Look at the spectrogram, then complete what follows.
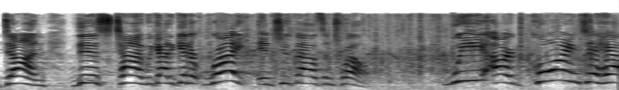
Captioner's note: cheering and applause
